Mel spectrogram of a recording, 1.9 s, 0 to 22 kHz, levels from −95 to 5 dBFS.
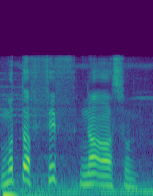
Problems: background sounds at intervals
